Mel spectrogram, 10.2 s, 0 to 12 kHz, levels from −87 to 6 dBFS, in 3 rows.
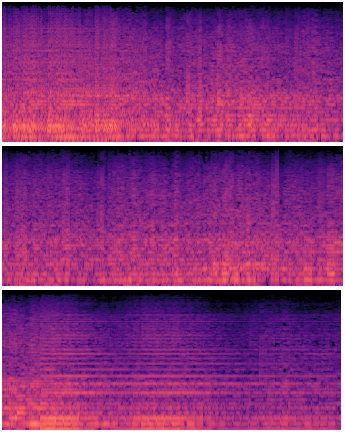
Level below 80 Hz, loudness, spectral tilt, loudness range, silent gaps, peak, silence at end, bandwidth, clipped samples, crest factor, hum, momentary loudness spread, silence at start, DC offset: -46 dBFS; -26 LUFS; -5 dB/octave; 3 LU; none; -8 dBFS; 0 s; 11.5 kHz; under 0.1%; 16 dB; none; 12 LU; 0 s; under 0.1%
